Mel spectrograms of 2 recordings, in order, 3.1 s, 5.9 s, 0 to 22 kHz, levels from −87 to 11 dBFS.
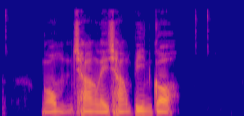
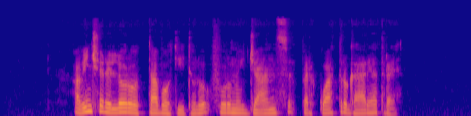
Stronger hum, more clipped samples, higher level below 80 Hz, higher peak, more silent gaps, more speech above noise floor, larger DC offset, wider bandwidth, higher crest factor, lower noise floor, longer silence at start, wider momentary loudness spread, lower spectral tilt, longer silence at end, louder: neither; neither; about the same, -58 dBFS vs -60 dBFS; first, -2 dBFS vs -6 dBFS; neither; second, 37 dB vs 51 dB; neither; first, 15.5 kHz vs 11.5 kHz; about the same, 20 dB vs 18 dB; second, -57 dBFS vs -75 dBFS; second, 0.55 s vs 0.95 s; second, 6 LU vs 12 LU; second, -5 dB/octave vs -7 dB/octave; about the same, 0.85 s vs 0.95 s; first, -20 LUFS vs -24 LUFS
